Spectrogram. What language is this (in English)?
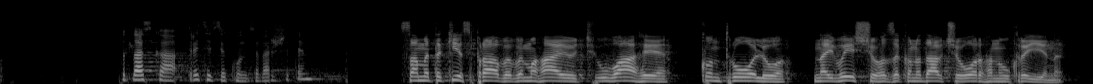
Ukrainian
